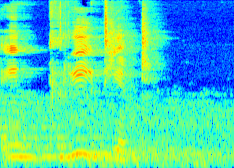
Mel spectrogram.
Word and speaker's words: ingredient: Ingredient. again noun, and we have to put stress on the first one.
